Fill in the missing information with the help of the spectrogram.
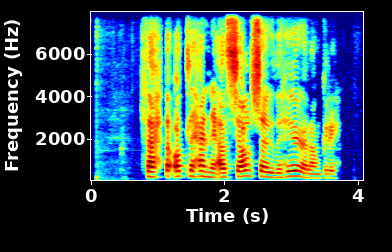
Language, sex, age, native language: Icelandic, female, 30-39, Icelandic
